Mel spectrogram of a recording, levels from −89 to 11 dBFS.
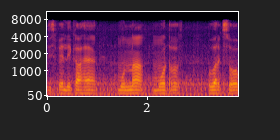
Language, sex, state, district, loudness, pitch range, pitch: Hindi, male, Uttar Pradesh, Saharanpur, -19 LUFS, 95-130 Hz, 125 Hz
